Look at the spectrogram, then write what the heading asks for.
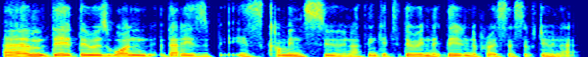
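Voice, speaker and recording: A woman from Britain, a stage actor, chatting as a guest in a relaxed, breezy way. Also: low voice, normal speed, clear, resonant tone, dull audio. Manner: relaxed, breezy, short plain answers. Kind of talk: casual interview chat.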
